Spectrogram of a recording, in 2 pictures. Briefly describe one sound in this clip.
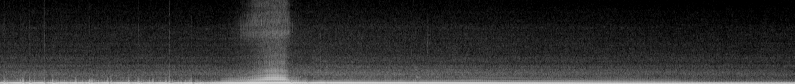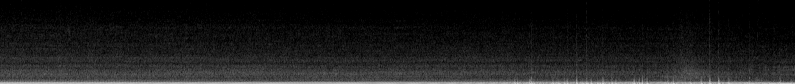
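A car engine hums steadily as the car drives along a road.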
